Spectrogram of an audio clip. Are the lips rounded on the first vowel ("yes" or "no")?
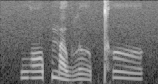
yes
